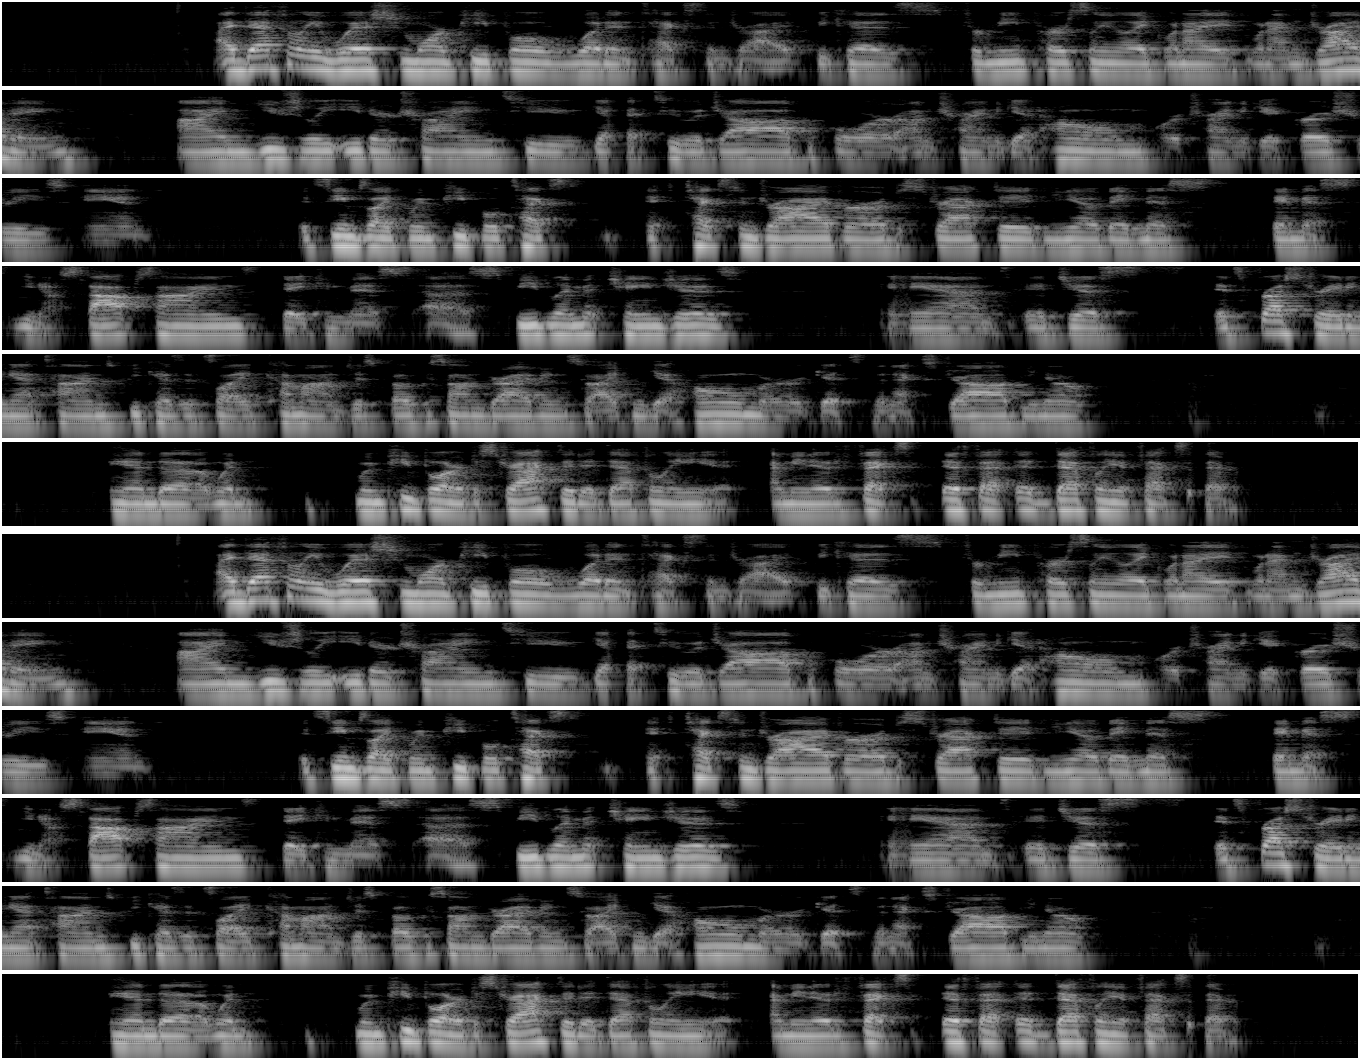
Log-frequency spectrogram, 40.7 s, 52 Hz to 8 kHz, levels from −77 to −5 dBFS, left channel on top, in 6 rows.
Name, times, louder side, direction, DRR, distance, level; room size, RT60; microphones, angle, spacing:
voice 1, 1.1-7.2 7.7-14.3 15.1-16.5 16.8-24.1 24.8-26.1 26.4-32.6 34.5-35.3 35.7-40.1, right 1 dB, 5° right, 0.4 m, -32 dB
9.0 x 3.2 x 4.3 m
head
